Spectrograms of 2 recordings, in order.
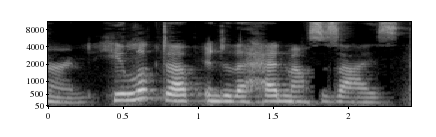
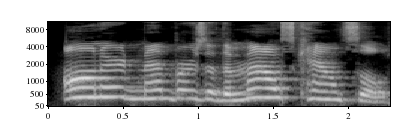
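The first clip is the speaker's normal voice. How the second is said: loud, higher formal announcement; shout; 7 semitones higher, 5 dB louder than usual. A narrator's reading. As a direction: proclaim to the council. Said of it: "shouted Furlow".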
